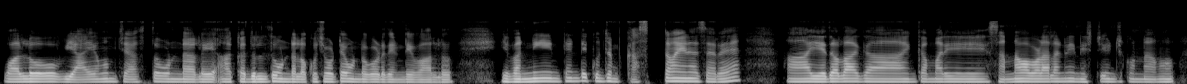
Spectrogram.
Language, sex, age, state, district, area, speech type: Telugu, male, 60+, Andhra Pradesh, Kakinada, urban, spontaneous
